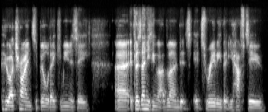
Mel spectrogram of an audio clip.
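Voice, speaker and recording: Low-pitched man, chatty podcast host. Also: steady tone, a little fast. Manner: rambling, informal, enthusiastic. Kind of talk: casual podcast chat.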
